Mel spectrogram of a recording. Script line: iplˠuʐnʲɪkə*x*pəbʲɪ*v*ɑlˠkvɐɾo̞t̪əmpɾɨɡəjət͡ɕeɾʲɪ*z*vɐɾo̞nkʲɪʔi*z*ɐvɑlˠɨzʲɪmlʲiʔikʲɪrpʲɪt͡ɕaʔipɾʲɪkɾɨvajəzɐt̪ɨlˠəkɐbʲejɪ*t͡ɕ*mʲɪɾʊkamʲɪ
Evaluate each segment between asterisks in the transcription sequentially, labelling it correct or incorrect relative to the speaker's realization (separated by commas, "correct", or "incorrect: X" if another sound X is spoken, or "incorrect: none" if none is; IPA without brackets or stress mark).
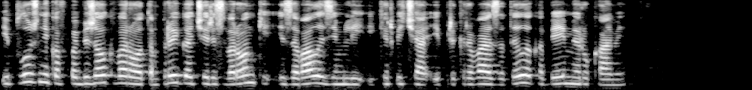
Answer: incorrect: f, incorrect: ʐ, correct, correct, incorrect: none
